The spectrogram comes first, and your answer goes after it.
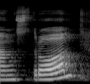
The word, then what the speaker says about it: angstrom: ini ya angstrom ini Ini bacanya angstroms dimana satu angstrom itu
